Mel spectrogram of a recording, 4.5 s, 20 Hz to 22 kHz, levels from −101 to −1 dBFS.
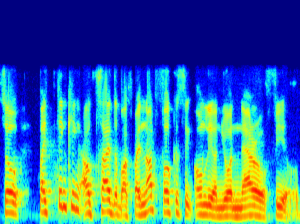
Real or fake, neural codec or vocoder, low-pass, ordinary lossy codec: real; none; 7.2 kHz; Opus, 24 kbps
